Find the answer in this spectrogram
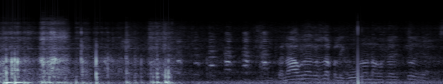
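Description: Human voices making non-word sounds and loud breaths, in short bursts during the first two seconds. A shorter voiced sound follows about three seconds in, then a single sharp click.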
